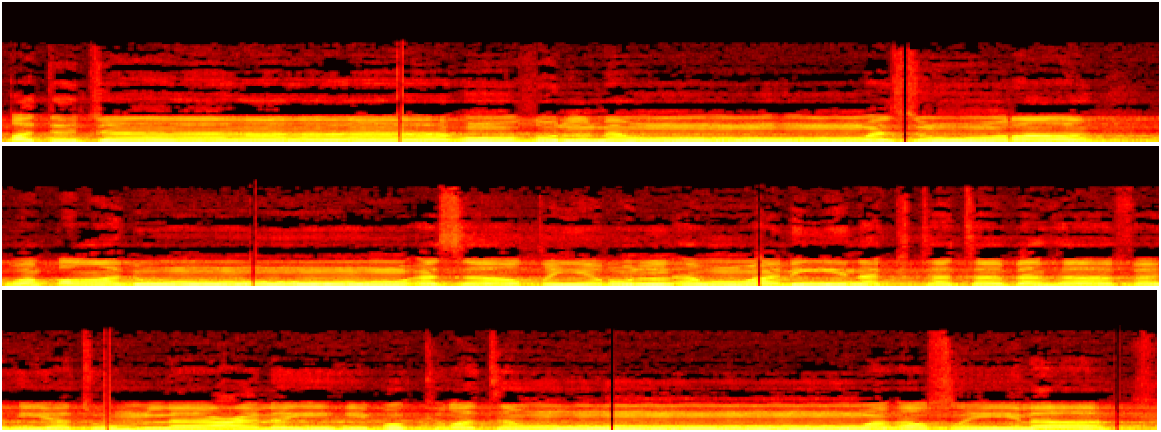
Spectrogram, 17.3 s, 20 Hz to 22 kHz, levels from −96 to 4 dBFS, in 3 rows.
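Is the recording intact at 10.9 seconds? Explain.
Yes, the audio is intact at 10.9 seconds, with no dropout, click, distortion or other fault audible at that moment.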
